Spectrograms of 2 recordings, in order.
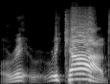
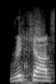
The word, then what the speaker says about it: Rickard: It's Rickard in Swedish, but Richard, it's the same thing.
